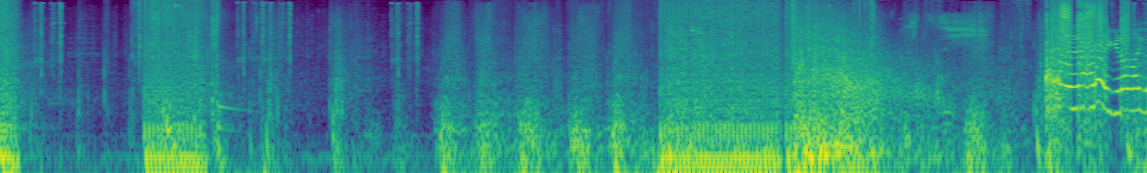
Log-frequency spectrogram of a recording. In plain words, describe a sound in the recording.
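Building pieces thud and clatter as they are placed.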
